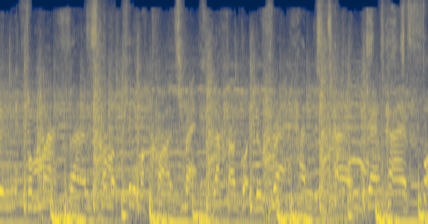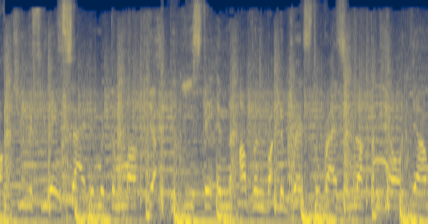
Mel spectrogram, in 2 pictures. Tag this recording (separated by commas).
Music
